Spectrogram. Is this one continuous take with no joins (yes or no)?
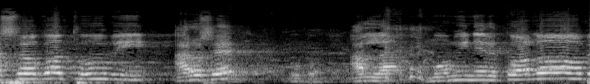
yes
